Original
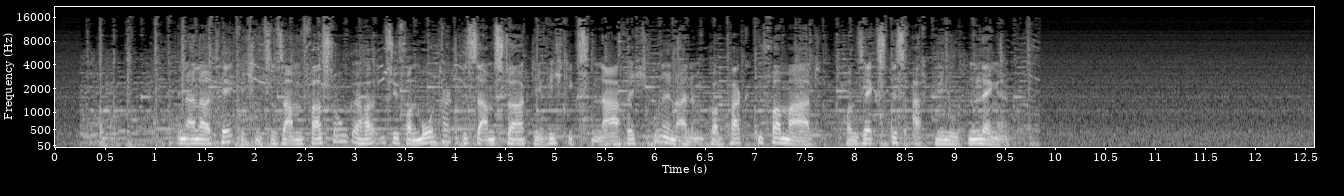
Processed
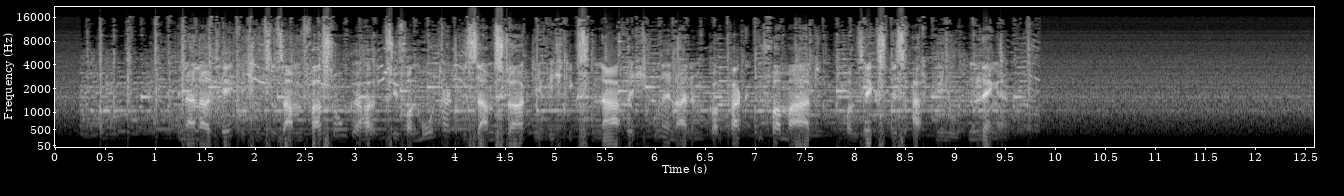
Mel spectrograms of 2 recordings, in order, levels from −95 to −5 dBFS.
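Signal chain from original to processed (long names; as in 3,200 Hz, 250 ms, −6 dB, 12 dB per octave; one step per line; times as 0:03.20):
high-pass filter 1,300 Hz 24 dB per octave
in parallel at −7 dB: soft clipping −19.5 dBFS, distortion −12 dB
on the sum: level +3 dB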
